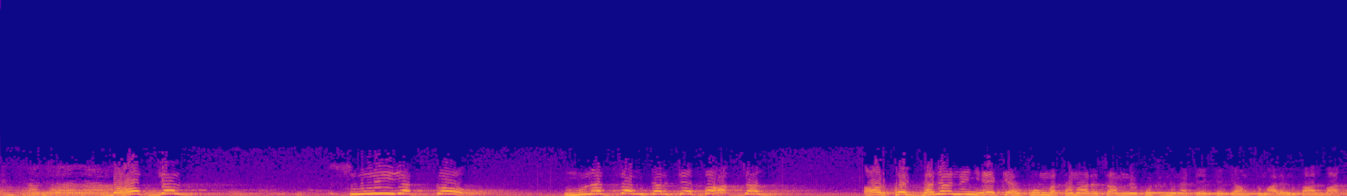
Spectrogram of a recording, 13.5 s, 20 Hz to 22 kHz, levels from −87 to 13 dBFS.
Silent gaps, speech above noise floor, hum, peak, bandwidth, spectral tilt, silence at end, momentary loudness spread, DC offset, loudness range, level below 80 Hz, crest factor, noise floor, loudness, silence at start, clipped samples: none; 22 dB; none; -2 dBFS; 4.7 kHz; -8.5 dB/octave; 0 s; 19 LU; under 0.1%; 2 LU; -50 dBFS; 10 dB; -34 dBFS; -13 LUFS; 0 s; under 0.1%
